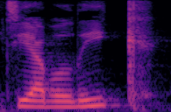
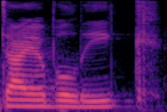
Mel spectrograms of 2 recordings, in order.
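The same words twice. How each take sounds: First: The name is said with French pronunciation. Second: The name is said with English pronunciation. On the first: The speaker calls it right. "It is Diabolique" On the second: The speaker calls it wrong. "It is not Diabolique"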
